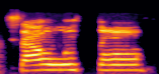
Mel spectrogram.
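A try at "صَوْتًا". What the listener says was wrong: Tonya tebal Sauto. Ah, bener sinnya, sinnya bener yang tadi. Sauto. Pakai sin biasa, sasa. Sauto. Tadi maunya yang dikoreksi tonya, bukan sinnya. Jadi sinnya tidak perlu berubah. Itu benar-benar sin. Sasa. Sauto.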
